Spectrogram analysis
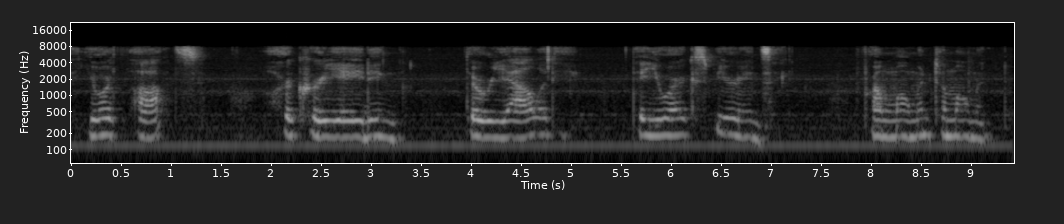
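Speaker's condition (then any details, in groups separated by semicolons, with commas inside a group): ALS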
